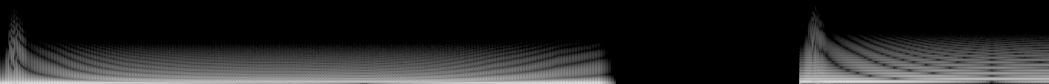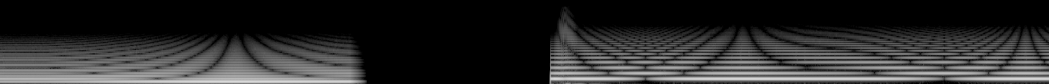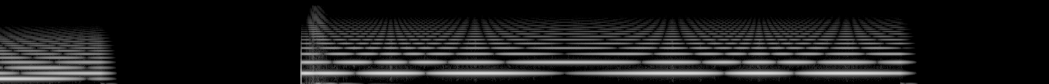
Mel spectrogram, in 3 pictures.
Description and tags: Preset sound from the Evolution EVS-1 synthesizer, a peculiar and rather unique instrument which employed both FM and subtractive synthesis. This analogue polysynth sound is a multisample at different octaves.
